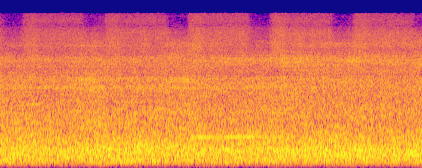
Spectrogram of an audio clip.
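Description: Marchesini automatic packaging machine running, a steady continuous mechanical noise as it moves cartons along its line.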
